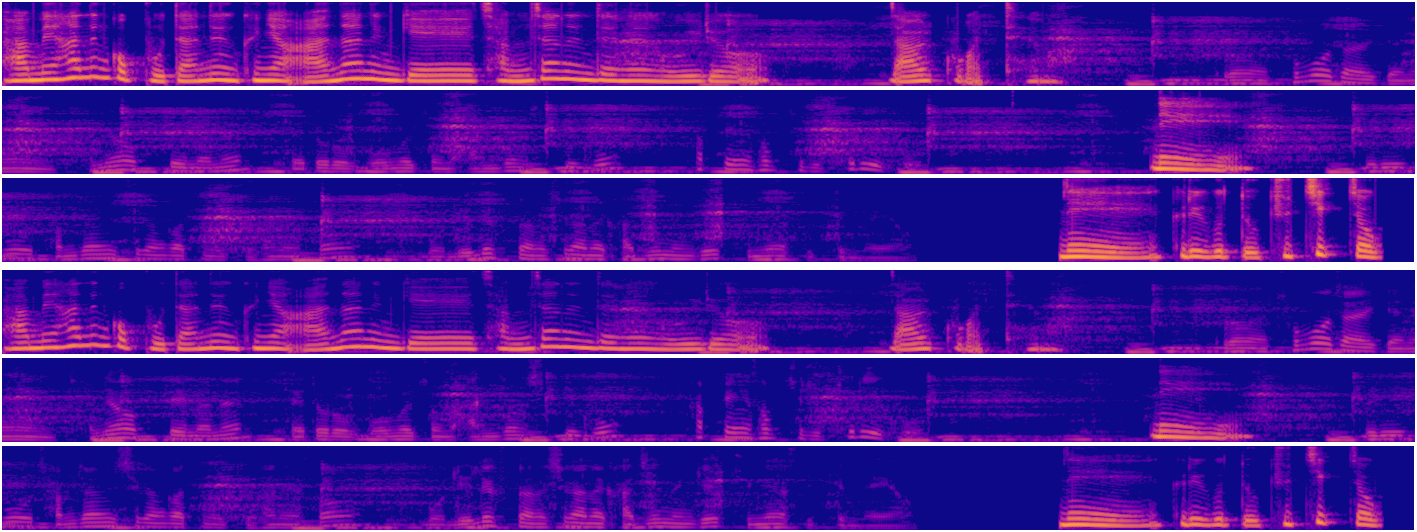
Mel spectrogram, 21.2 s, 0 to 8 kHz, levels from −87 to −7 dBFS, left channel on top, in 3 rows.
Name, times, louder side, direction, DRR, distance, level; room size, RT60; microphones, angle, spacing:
voice 1, 0.0-3.8 4.4-5.3 12.8-13.3 19.4-21.0, left 4 dB, 85° left, 0.6 m, -32 dB
voice 2, 1.7-2.7 5.8-10.2 10.5-11.7 13.9-18.7, right 1 dB, 55° right, 3.5 m, -57 dB
sound 1, 2.5-18.5, left 3 dB, 35° left, 2.6 m, -58 dB
head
